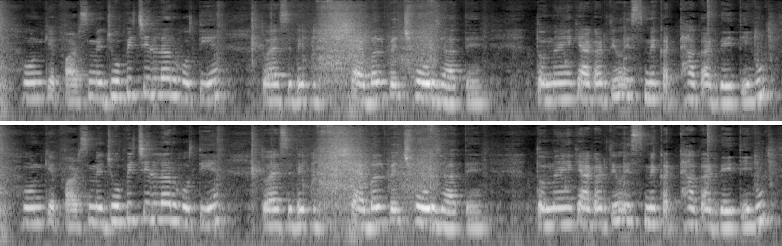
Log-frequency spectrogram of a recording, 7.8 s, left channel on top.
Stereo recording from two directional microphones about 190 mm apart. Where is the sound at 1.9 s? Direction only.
Centre (ahead or behind).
